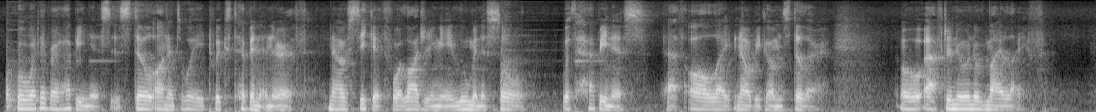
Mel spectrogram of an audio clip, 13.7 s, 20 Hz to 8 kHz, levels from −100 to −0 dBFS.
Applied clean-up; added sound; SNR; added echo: neural separator model SepFormer DNS4.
